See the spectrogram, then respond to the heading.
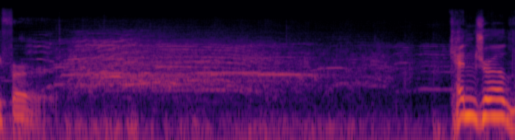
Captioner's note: audience applauds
